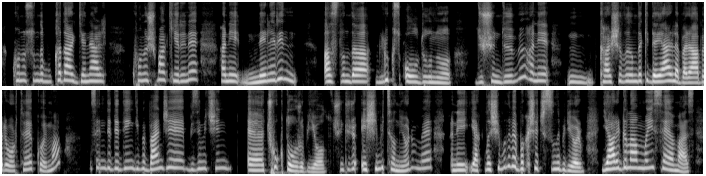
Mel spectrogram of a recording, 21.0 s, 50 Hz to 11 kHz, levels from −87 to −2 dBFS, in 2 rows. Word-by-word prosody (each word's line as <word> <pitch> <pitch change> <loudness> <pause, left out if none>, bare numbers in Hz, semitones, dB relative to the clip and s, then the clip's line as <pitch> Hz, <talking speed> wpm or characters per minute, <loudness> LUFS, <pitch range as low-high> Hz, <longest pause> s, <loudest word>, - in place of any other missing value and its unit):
konusunda 270 -1 -4
bu 230 -1 -8
kadar 285 -1 +3
genel 245 +2 0 0.4
konuşmak 275 +2 -4
yerine, 260 +6 -2 0.3
hani, 250 -2 +1
nelerin 250 - +1 0.4
aslında 235 0 +3
lüks 220 +8 -2
olduğunu 210 -5 +1 0.4
düşündüğümü, 225 - -2
hani, 265 -4 -2 0.3
ııı, 210 -3 -5
karşılığındaki 245 +2 0
değerle 235 -1 +6
beraber 195 +2 +4
ortaya 215 +5 -2
koymam, 215 - -3 0.5
senin 290 +1 -7
de 285 - -5
dediğin 275 +2 -3
gibi 260 -3 -5
bence 295 +4 +1
bizim 235 +3 -5
için, 285 +1 -7 0.2
eee, 205 -1 +4
çok 335 - -3
doğru 175 -8 +3
bir 155 - -9
yol. 140 -1 0
Çünkü 230 0 -8
ço 245 - -1
eşimi 255 +5 +2
tanıyorum 230 +4 -3
ve, 295 +2 -4 0.3
hani, 215 +1 +2
yaklaşımını 240 - +1
ve 350 -9 +2
bakış 260 +2 +1
açısını 255 -2 0
biliyorum. 175 -7 +2 0.2
Yargılanmayı 290 +5 +4
sevmez, 215 - +1
245 Hz, 125 wpm, -21 LUFS, 215-275 Hz, 0.5 s, değerle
